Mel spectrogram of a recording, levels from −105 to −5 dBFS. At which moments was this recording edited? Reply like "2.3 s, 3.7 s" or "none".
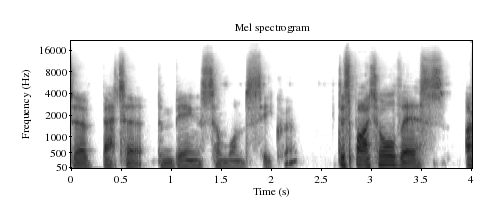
2.5 s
